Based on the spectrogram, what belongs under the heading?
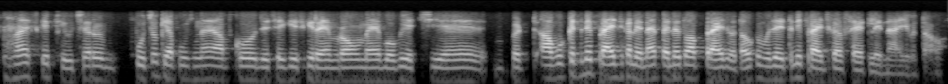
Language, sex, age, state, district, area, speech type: Hindi, male, 18-30, Rajasthan, Karauli, rural, conversation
